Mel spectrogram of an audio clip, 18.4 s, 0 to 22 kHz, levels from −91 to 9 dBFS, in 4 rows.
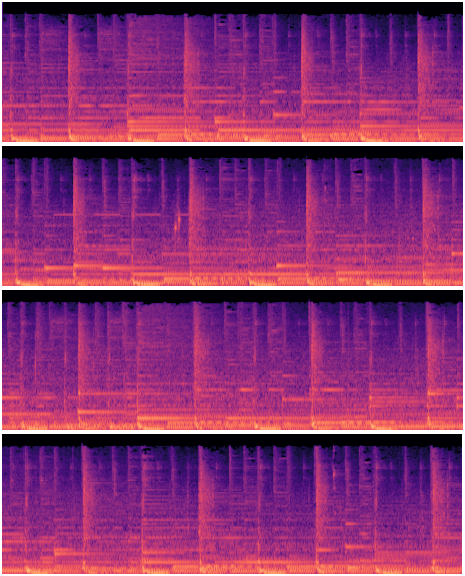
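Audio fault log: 12.68 s, dropped buffer (overrun): the audio jumps forward a tiny bit here. Only a millisecond or two is missing, and there's no gap of silence, because the two ends of the sound are butted straight together. The likely cause is the program failing to read its samples before the hardware wrote over that buffer, so the waveform steps abruptly at the join.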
